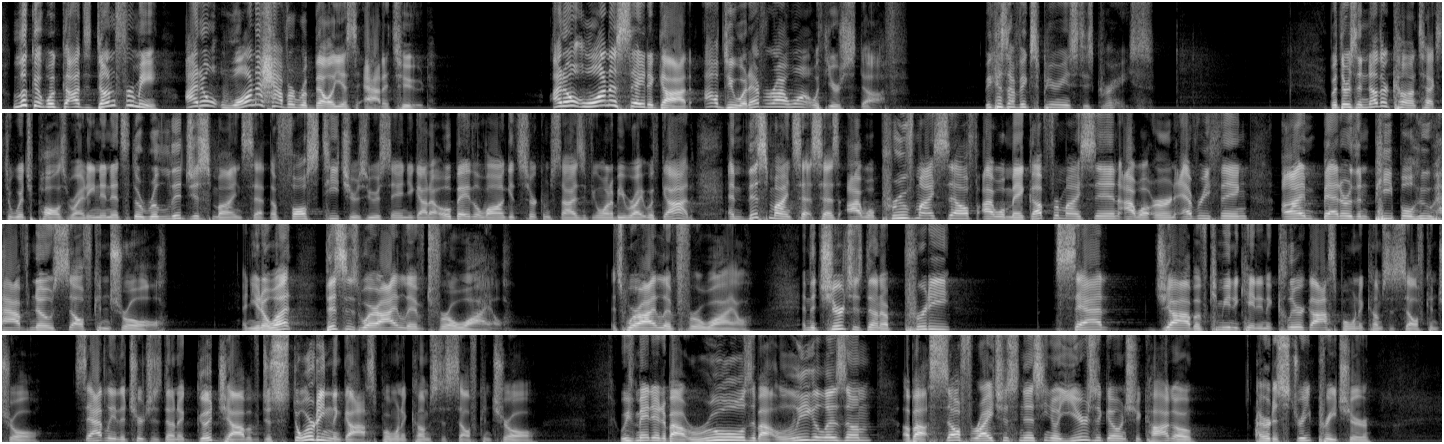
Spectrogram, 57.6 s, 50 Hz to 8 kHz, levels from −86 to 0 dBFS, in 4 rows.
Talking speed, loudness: 180 wpm, -22 LUFS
